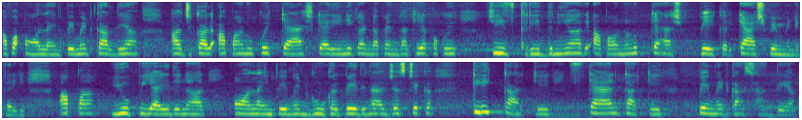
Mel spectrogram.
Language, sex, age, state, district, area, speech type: Punjabi, female, 18-30, Punjab, Tarn Taran, rural, spontaneous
